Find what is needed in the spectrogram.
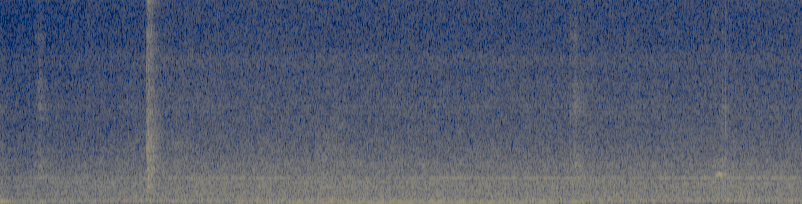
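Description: Quiet room tone: a steady low hum and hiss, with one faint click about a second in and two fainter ticks later.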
